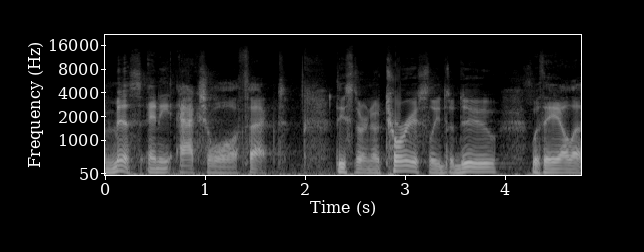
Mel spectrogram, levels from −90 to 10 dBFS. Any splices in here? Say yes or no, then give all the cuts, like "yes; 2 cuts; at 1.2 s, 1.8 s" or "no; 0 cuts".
yes; 2 cuts; at 2.5 s, 3.4 s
